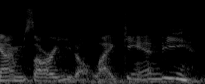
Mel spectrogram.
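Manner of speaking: usual speaking voice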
